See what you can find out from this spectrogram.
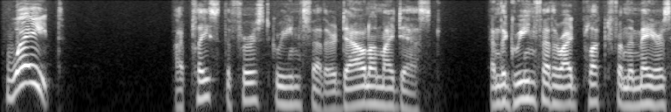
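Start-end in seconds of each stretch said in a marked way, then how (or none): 0.1-0.7 high, loud quick cry; shouting back. Acted. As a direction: yell to mom to hold on. Boy shouts back at mom.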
